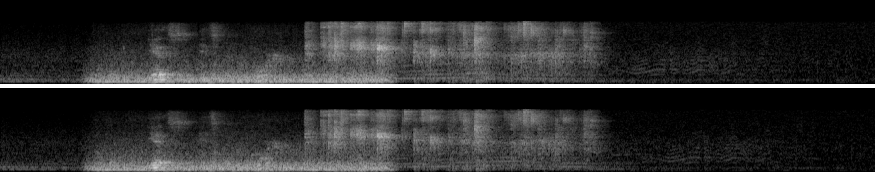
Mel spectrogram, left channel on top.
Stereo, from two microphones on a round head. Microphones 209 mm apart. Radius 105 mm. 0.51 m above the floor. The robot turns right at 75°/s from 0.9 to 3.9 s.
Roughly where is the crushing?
Right.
